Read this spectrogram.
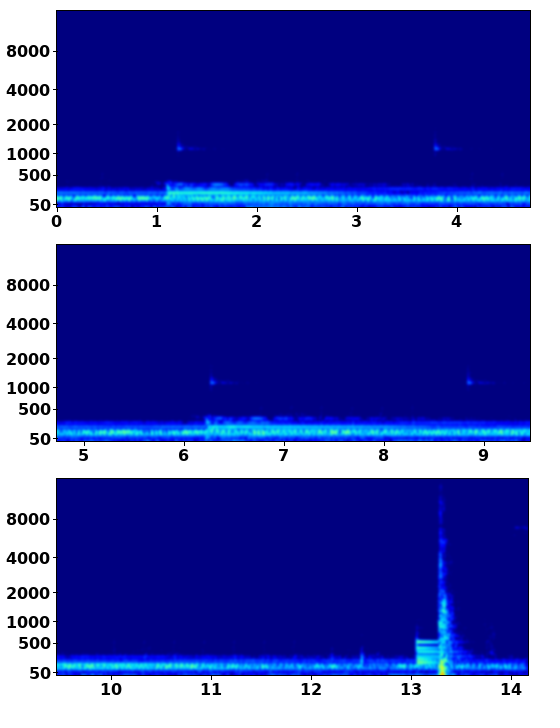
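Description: Footsteps tap steadily on a stone floor.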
